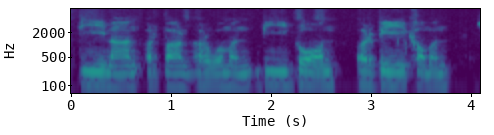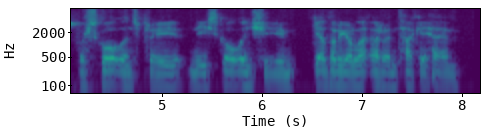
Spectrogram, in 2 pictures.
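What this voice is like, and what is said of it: Poor put-on Scottish accent. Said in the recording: “if you say this in a Scottish accent ... that was a beautiful accent ... That was a fucking shite Scots like accent.”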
